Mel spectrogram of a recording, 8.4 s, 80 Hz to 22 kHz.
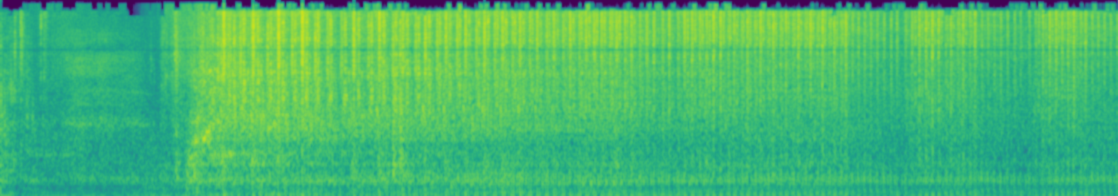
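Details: Snowblower small single-cylinder engine on 85-octane gas, after auger repair with new drive belt: catches and settles into brisk even patter, no knocks or belt squeal; much smoother than the old chattering belt.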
